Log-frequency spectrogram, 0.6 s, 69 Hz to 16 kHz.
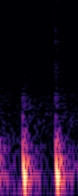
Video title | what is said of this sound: Tartine Bread Step-by-Step : Part 5 - Beginner Mistakes and Tips | You can tap on the loaf. It has that hollow sound, which people look for.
